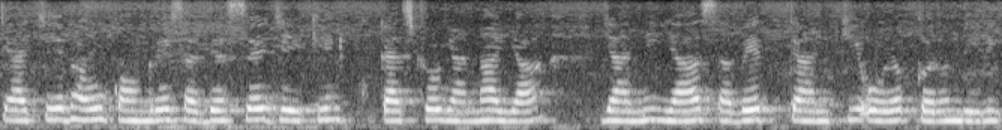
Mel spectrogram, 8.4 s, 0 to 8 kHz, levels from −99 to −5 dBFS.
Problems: none marked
